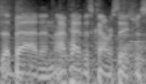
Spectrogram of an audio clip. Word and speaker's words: Abaddon: i got i got the correct pronunciation is a bad and i've had this conversation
